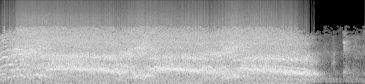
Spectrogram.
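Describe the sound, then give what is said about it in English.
A crowd chanting Hari Bol as a greeting, many voices joined in a loud, continuous roar that cuts off after about six seconds and leaves a brief quieter tail. “Everyone, please greet him by loudly chanting Hari Bol.”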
